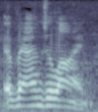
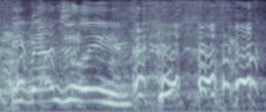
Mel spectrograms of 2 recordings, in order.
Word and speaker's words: Evangeline: think it's you know I think Evangeline is more a Canadian expression or or or um pronunciation of the name because here everyone wants to call me Evangeline is that right and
